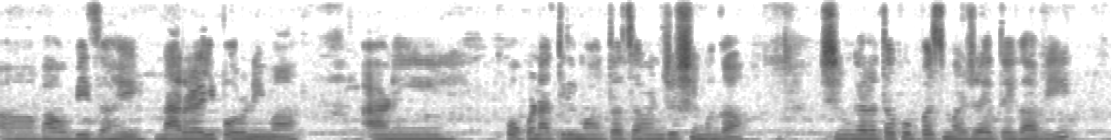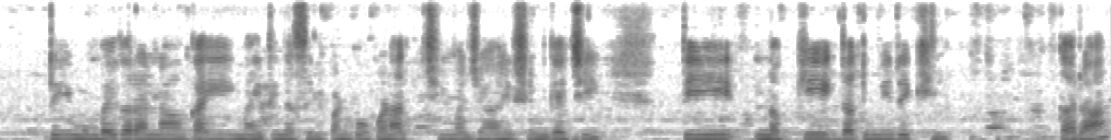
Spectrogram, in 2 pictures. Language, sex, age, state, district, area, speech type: Marathi, female, 18-30, Maharashtra, Mumbai Suburban, urban, spontaneous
